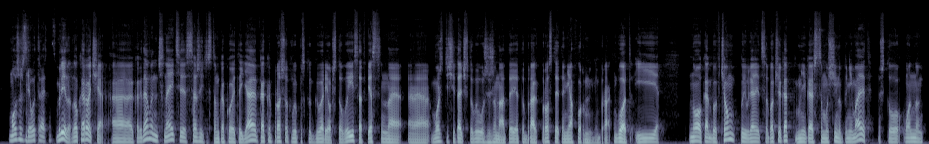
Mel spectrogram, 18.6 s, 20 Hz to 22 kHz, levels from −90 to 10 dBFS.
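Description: Nothing goes wrong technically anywhere in this speech recording, so there's no fault to point to at any moment.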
